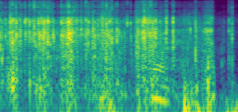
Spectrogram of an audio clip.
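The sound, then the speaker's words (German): A chip bag crinkles and rustles steadily for about two seconds as someone takes some chips while out in a deciduous forest, a dense, bright crackling that stays fairly loud before stopping abruptly, with a couple of faint rustles after. “ich mir ein paar Chips nehmen muss.”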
